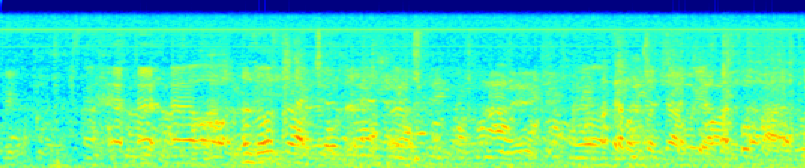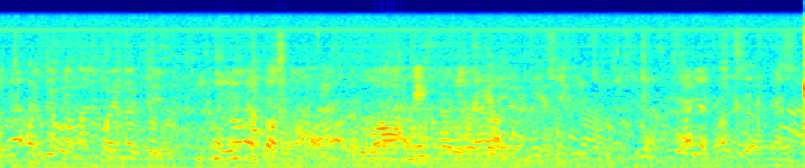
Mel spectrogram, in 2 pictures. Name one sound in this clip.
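Elderly men chat with one another outdoors.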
